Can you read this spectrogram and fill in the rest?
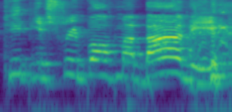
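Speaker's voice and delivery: loud, high, laughing Aussie cliché; hammed-up Australian accent. Joking with friends in a loud, laughing Australian accent.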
